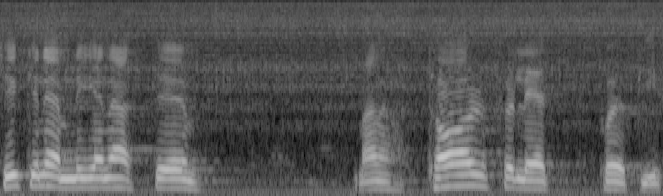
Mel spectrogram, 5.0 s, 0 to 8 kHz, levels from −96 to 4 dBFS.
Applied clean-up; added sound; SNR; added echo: none; Bathtub (filling or washing); 18 dB; none.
